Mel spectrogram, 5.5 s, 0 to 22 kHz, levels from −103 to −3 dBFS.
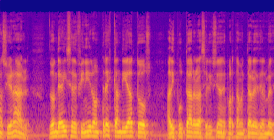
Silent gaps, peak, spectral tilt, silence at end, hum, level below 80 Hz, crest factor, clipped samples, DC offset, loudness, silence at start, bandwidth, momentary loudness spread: none; -4 dBFS; -6.5 dB/octave; 0 s; none; -46 dBFS; 14 dB; under 0.1%; under 0.1%; -19 LUFS; 0 s; 15 kHz; 7 LU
